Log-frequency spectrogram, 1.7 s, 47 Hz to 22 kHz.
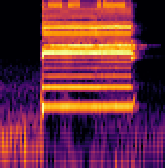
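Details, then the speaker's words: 1963 Honda CA95 Benly motorcycle with replacement 6V horn fitted, louder than the original: loud, clean single blast holding one steady bright tone about a second, like a Volkswagen Beetle horn; horn working normally. "Horn. This is a 6VT. I think 110 decel. And uh yeah, sounds like a Volkswagen bug."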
